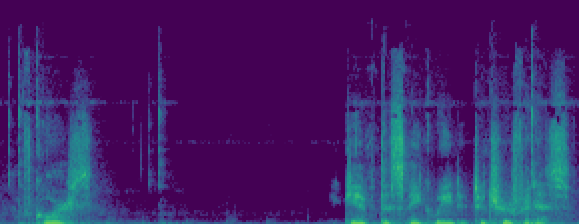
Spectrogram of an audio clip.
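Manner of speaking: ordinary talk, nothing marked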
